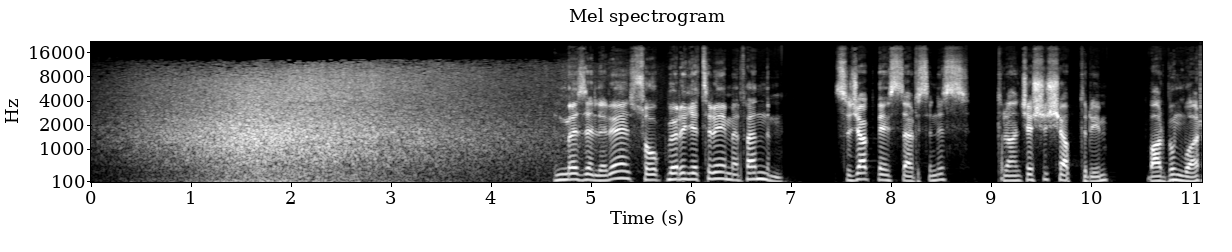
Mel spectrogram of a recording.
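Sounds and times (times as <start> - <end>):
sea water lapping at the shore: 0.0 - 4.9
speech: 4.6 - 11.0.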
